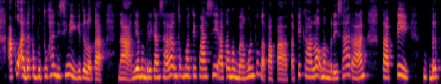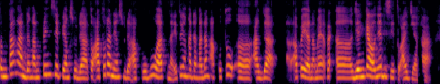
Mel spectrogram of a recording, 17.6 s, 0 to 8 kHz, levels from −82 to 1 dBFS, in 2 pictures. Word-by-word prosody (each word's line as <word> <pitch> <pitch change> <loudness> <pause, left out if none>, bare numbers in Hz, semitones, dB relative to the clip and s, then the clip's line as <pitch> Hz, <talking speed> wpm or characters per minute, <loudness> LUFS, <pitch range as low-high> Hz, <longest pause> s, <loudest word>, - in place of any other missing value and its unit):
aku 265 +8 +2
ada 290 0 +3
kebutuhan 295 +3 -1
di 305 - +5
sini 315 -1 -1
gitu 245 +1 +2
loh 205 - +3
Kak, 195 -1 -1 0.3
nah 210 -1 0
dia 270 +6 +6
memberikan 260 -2 +3
saran 270 +4 0
untuk 300 0 -2
motivasi 295 +1 -2
atau 275 +4 +1
membangun 265 +3 +1
itu 390 - -10
enggak - - -4
apa-apa 190 -4 -3
tapi 340 +11 -7
kalau 285 +1 0
memberi 230 -4 0
saran, 295 0 -1 0.3
tapi, 255 +4 +1 0.3
bertentangan 280 - +2
dengan 250 -1 0
prinsip 345 -4 -3
yang 250 -1 +2
sudah 225 -4 -1
atau 260 - -1
aturan 330 +7 +1
yang 265 - +1
sudah 240 -4 -5
aku 220 +1 -5
buat 260 -2 +2
nah 190 -3 -7
itu 315 +8 -5
yang 310 - 0
kadang-kadang 245 +3 -2
aku 255 - -7
tuh, 315 +2 -4
eee, 220 -2 0
agak, 230 +1 0 0.2
a 475 - -5
apa 245 - -3
ya 270 -6 +5
namanya, 230 +2 -2
re 265 - -2
eee, 230 -1 -2
jengkelnya 275 +3 +6
di 290 - +3
situ 240 -3 -6
aja 215 -4 -4
Kak, 175 - -8
265 Hz, 185 wpm, -23 LUFS, 230-300 Hz, 0.3 s, dia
